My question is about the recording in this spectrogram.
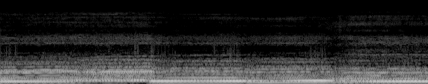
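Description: Mixed choir of men's and women's voices singing slowly, holding each chord for about a second before moving to the next.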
